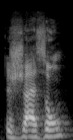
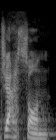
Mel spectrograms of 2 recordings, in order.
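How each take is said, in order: First: The name is said with French pronunciation. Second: The name is said with English pronunciation. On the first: The speaker calls it right. "in French is Jason" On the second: The speaker calls it wrong. "It's not Jason"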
